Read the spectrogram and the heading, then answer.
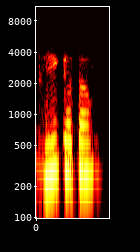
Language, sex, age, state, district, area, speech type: Urdu, female, 18-30, Uttar Pradesh, Mau, urban, conversation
